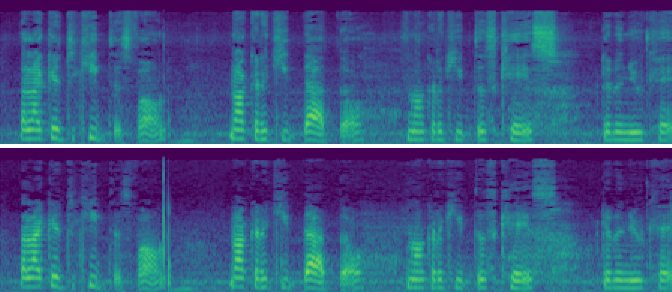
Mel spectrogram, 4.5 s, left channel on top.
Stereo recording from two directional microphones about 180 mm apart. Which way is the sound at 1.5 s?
40° left (ahead or behind).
